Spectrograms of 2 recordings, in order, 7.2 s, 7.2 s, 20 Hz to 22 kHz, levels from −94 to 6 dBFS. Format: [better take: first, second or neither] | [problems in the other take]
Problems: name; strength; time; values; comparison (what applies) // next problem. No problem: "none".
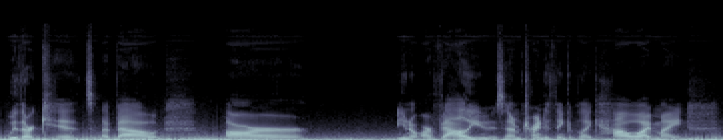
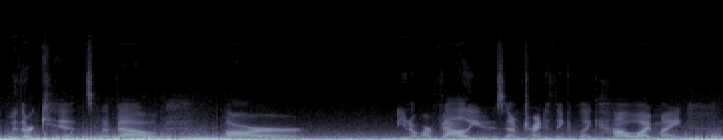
first | wind noise on the microphone; heavy; as loud as the speech; occasional gusts in the first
